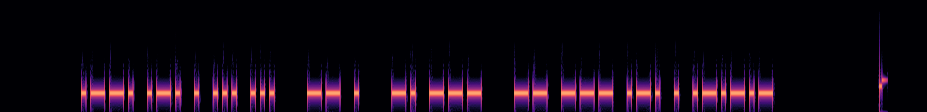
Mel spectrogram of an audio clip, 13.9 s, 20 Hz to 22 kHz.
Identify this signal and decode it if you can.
Morse code, heard as a keyed tone, about 17 wpm, 700 Hz. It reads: PRESS ME NO MORE.
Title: Sentences from Top 1000 Words - Review Part 1 - 17wpm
